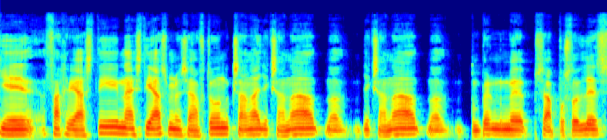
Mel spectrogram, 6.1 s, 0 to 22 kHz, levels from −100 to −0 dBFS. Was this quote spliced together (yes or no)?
yes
